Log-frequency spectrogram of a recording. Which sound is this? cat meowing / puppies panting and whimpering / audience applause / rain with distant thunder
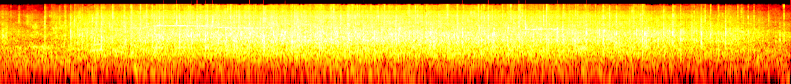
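audience applause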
